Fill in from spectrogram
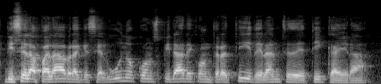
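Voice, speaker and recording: A middle-aged man preaching in an animated Bible-study talk. He swings his voice up and down and laughs as he speaks. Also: normal speed. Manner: expressive, raises and lowers his voice, laughs while speaking; acts out opponents' lines in mocking voices.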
